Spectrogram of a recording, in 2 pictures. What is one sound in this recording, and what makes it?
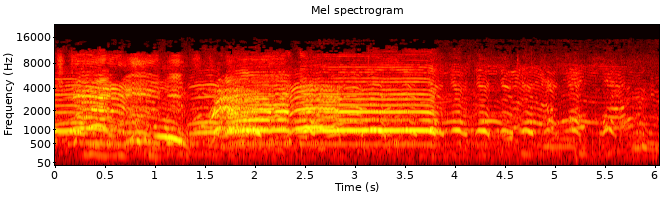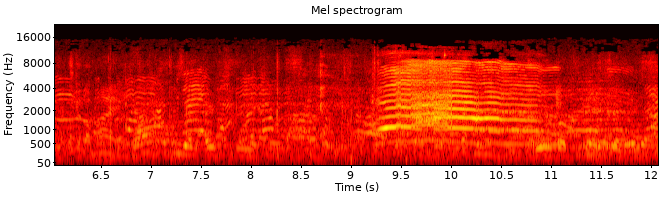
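Spectators call out and cheer from close by.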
